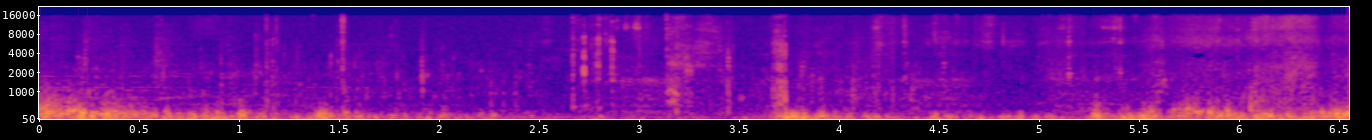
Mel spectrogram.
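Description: Outdoor shoreline ambience: wind buffeting the microphone in low, uneven rumbles, with scattered faint clicks and knocks. Background music fades out at the start.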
